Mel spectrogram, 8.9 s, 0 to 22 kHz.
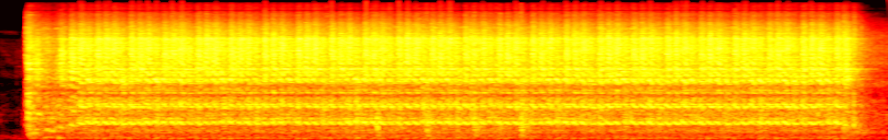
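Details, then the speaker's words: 1978 Chevy Nova, car sat for 21 years, carburetor bowl filled after it fired earlier: starter whirs steadily for about eight seconds, even cranking rhythm, never fires. Owner suspects flooding. "All right, y'all ready? Okay. Well, what happened? Did we flood it out?"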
